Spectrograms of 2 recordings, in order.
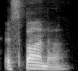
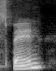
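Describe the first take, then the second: First: An extra vowel is added before the s. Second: It starts directly with the s sound. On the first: The speaker calls it wrong. "students from that country and many others could say like" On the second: The speaker calls it right. "the name of the country"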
